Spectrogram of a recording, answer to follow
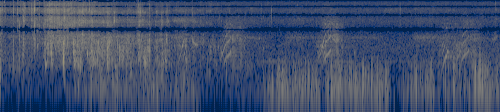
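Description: A large black dog wading out through shallow lake water, its legs splashing continuously. A few short animal calls rise and fall about two-thirds of the way through.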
